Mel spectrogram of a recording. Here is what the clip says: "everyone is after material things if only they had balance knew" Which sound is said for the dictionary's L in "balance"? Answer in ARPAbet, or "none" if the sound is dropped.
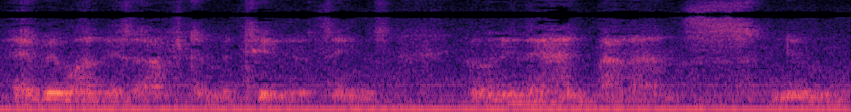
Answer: L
